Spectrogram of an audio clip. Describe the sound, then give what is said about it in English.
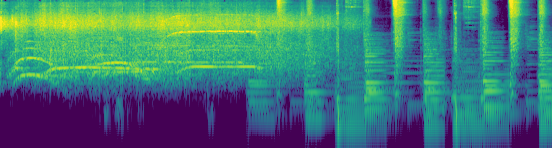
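An audience applauds loudly and steadily after a spoken personal story about a name, with a few whistles rising above the clapping. After about three seconds, music with strong beats begins over the fading applause. “You can hear from the audience response that it resonated, and I hear so much pride in the applause.”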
